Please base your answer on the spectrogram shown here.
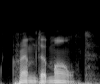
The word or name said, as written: creme de menthe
